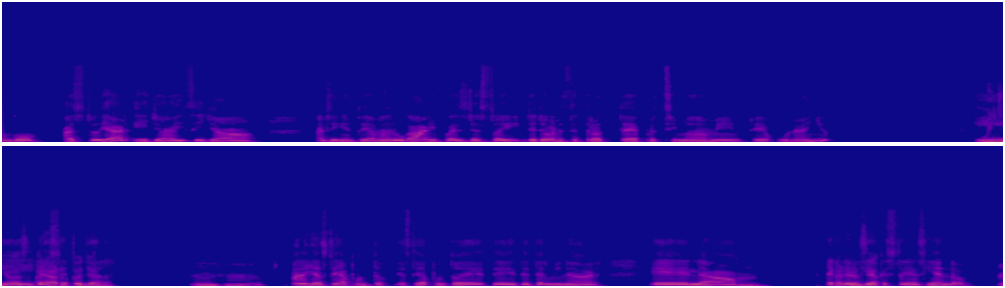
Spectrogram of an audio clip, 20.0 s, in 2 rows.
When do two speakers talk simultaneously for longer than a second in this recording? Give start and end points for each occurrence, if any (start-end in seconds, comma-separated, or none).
9.8-11.0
